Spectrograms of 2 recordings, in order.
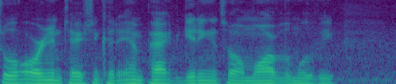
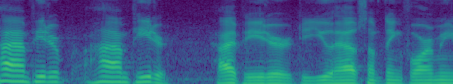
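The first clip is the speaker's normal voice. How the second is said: mock robot-like flat monotone. Acting out a character greeting Peter with no expression: imitating a robot-like voice. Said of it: "Just like a fucking robot".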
